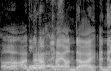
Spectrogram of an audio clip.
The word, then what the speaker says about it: Hyundai: In America, it's Hyundai. Hyundai? Rhymes with Sunday.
